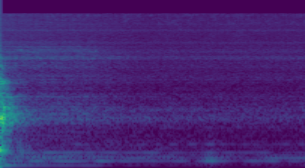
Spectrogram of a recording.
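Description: A pause in speech: a faint, steady low electrical hum, with the tail of a spoken word at the very start.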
